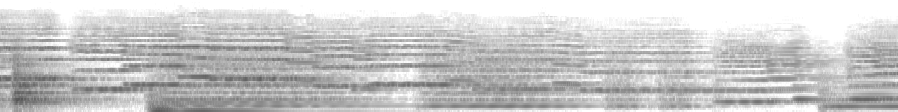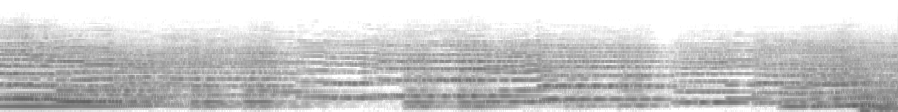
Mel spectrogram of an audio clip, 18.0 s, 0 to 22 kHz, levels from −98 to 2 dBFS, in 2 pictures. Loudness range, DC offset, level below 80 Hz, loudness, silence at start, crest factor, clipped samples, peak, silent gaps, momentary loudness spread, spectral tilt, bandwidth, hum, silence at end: 8 LU; under 0.1%; -56 dBFS; -43 LUFS; 0 s; 20 dB; under 0.1%; -24 dBFS; none; 12 LU; -3.5 dB/octave; 16 kHz; none; 0 s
